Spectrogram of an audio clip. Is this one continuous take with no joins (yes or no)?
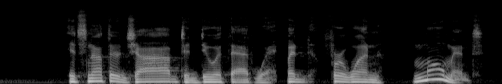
no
